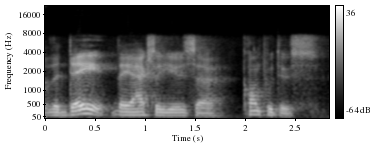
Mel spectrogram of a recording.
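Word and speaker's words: computus: date they actually use comput which is like it's spelled like amputous.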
